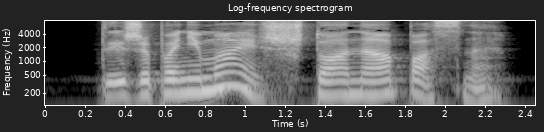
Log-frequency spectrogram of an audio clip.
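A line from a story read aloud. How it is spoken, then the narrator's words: Rough male voice. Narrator (Russian): грубо произнес мужчина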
